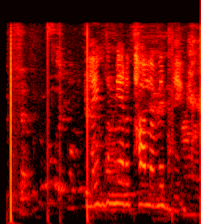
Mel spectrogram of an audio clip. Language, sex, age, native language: Icelandic, female, 13, Filipino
